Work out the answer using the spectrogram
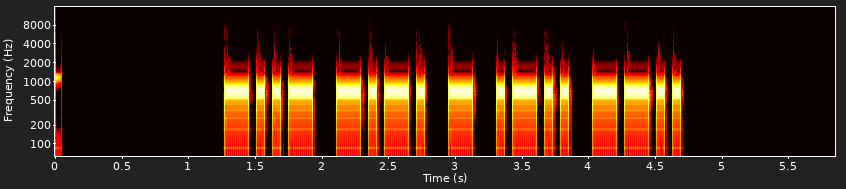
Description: Morse code, heard as a keyed tone, about 20 wpm, 700 Hz. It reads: XCTLZ
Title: Code Groups - 5 Letters - 20wpm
